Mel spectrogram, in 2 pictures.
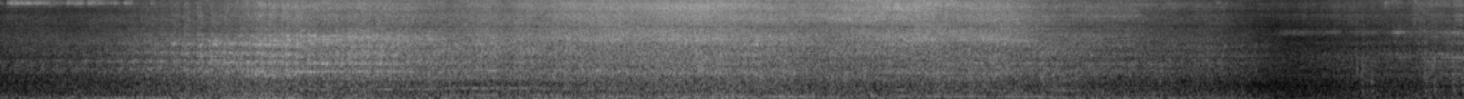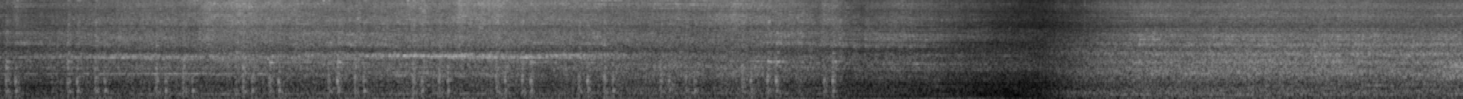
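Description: Electric commuter trains running past in three clips, each ending in an abrupt cut. A passing train's rumble and hum comes first, then a train crossing a concrete viaduct with rapid wheel clatter over the rail joints, then a train running along a station platform.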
